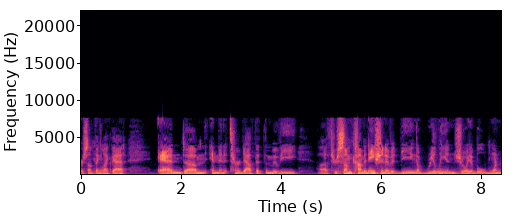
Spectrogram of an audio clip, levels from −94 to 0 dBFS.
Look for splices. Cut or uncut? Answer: uncut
